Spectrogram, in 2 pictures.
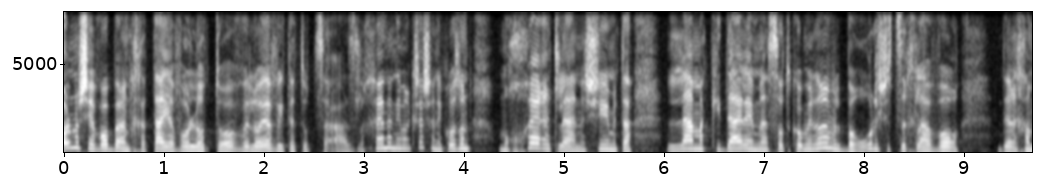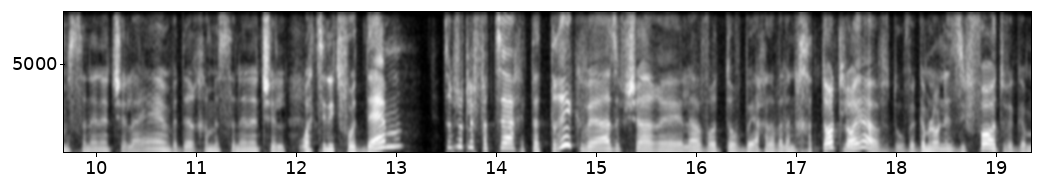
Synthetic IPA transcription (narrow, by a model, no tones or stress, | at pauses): ko̞lmaʃejavo̞beanχatajavo̞lo̞to̞vːe̞lo̞javietato̞t͡sa̰ʔa̰ːzlaχe̞nanimaʁɡiʃaʃeanikolazmanmo̞χe̞ʁe̞tleanaʃimetalamakedajlaemlaːso̞tko̞lmined̪vʁimavalbaʁuʁliʃet͡sʁiχlaːvo̞ʁ | deʁe̞χhamesane̞ne̞tʃe̞lahe̞mve̞deʁeχhamesane̞netʃe̞lʁat͡sinitfode̞m̥ | ʁipfaʃutle̞fat͡seaχetatʁikveazefʃaʁlaːvo̞d̚to̞vbejaχadavalanχato̞tlo̞jeːvduveɡamlo̞ne̞zifo̞tveɡam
